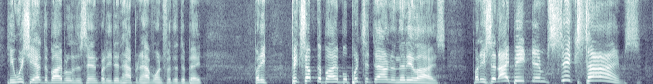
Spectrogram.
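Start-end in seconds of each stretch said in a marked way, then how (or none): 7.5-9.6 mock screeching, very high and very slow. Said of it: "he's screaming at the top of his lung".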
